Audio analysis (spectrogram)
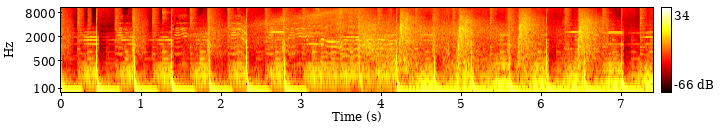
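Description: whip crack sound effect

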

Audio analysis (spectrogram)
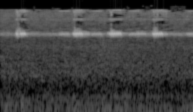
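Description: crickets chirping

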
